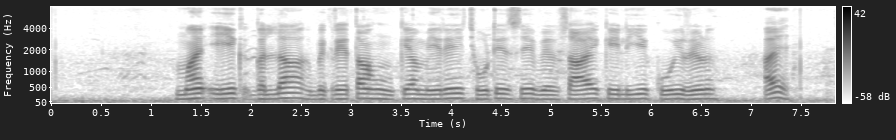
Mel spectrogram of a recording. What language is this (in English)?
Hindi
